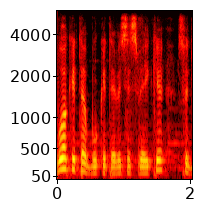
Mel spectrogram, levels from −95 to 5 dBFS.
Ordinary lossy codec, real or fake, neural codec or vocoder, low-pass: Opus, 32 kbps; real; none; 5.4 kHz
